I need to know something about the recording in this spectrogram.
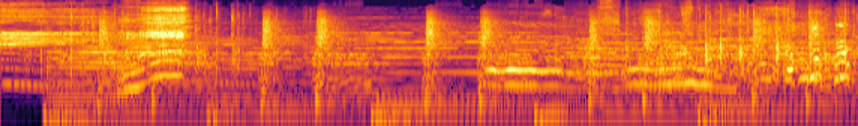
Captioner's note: circus music; gasps; clapping; laughing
